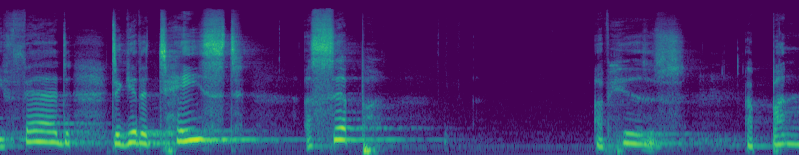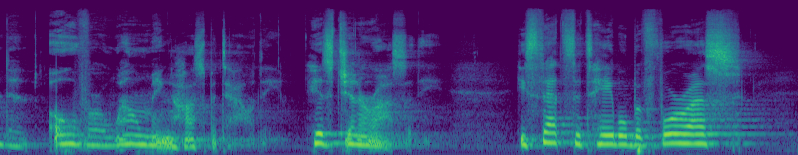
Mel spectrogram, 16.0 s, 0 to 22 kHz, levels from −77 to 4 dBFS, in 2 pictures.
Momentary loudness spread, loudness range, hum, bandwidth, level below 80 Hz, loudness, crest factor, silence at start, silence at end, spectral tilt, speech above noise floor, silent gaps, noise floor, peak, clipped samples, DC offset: 18 LU; 11 LU; none; 18 kHz; -40 dBFS; -17 LUFS; 18 dB; 0 s; 0.35 s; -4 dB/octave; 40 dB; none; -57 dBFS; 0 dBFS; under 0.1%; under 0.1%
